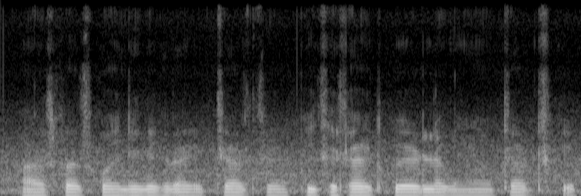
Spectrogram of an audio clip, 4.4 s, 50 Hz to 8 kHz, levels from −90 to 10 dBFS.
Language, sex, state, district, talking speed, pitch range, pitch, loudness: Hindi, male, Bihar, Bhagalpur, 220 wpm, 115-120 Hz, 115 Hz, -17 LUFS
